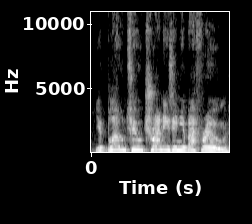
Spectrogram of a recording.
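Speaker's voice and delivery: loud, high, drawn-out holler; shouting down. Retold or imitated. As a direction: yell it down from the loft to someone below. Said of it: "he shouted down".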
